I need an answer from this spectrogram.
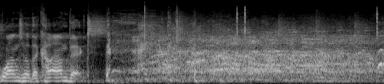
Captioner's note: audience laughing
